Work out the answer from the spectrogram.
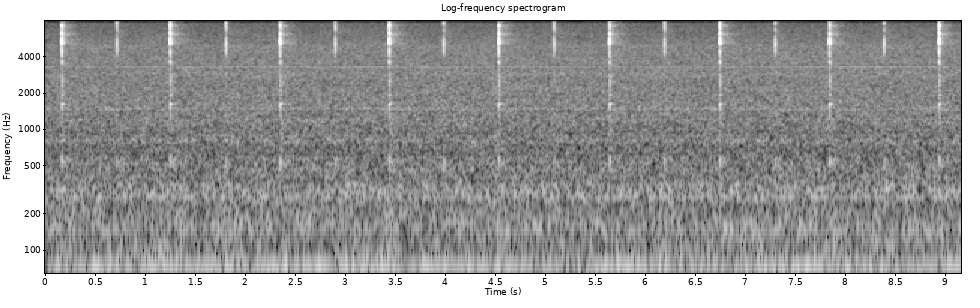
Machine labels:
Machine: valve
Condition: normal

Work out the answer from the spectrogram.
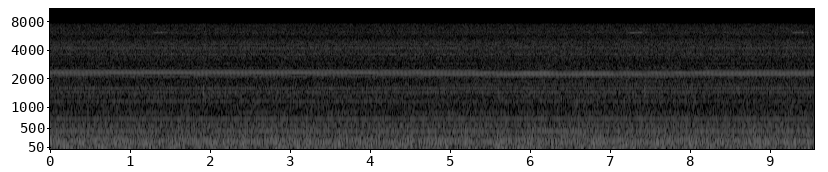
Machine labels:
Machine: pump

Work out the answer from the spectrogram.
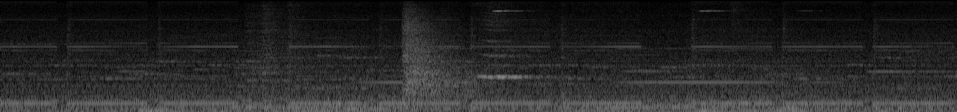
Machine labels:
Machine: slide rail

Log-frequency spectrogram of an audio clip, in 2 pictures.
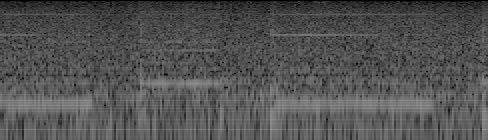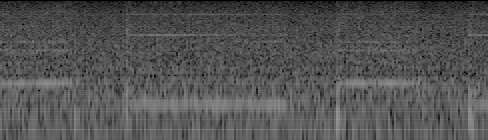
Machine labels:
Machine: slide rail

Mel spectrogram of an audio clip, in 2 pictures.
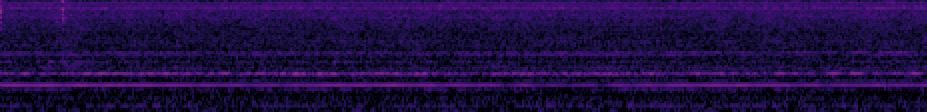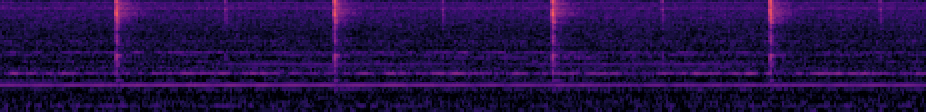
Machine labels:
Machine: valve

